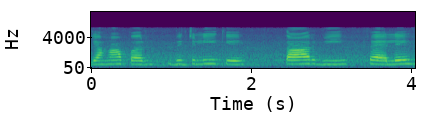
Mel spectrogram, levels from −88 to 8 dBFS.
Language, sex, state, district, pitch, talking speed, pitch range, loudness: Hindi, female, Haryana, Jhajjar, 240 Hz, 105 wpm, 230-250 Hz, -18 LUFS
